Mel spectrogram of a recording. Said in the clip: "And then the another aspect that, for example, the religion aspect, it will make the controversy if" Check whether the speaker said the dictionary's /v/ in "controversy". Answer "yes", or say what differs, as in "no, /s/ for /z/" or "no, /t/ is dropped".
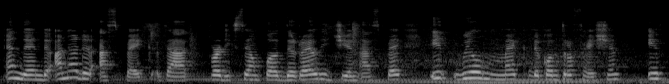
no, /f/ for /v/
